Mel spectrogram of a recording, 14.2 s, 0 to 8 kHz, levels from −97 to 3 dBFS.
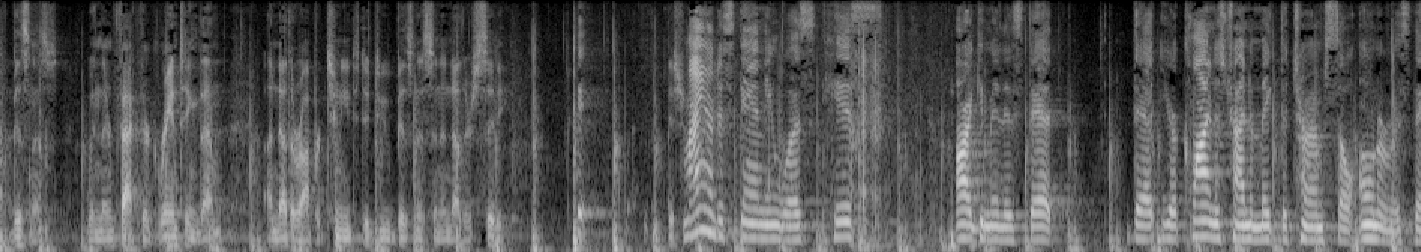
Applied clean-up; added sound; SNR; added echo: none; Run; 12 dB; none.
